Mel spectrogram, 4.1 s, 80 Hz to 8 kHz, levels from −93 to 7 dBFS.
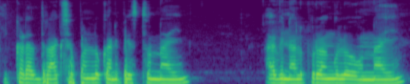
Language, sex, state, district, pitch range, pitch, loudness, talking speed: Telugu, male, Telangana, Mahabubabad, 130-145 Hz, 140 Hz, -16 LUFS, 115 wpm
